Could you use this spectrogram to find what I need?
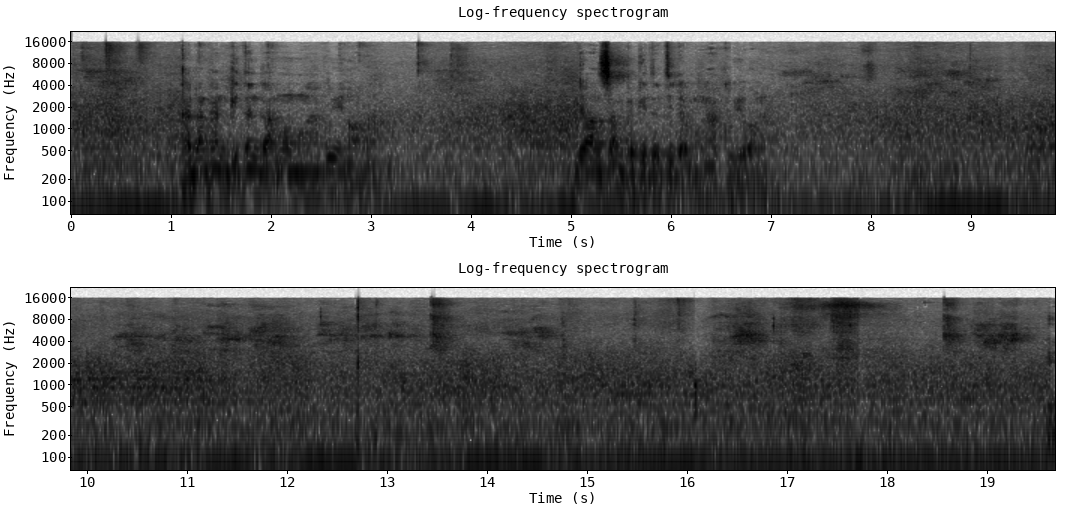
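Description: A middle-aged man speaks calmly into a microphone, heard through a loudspeaker.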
